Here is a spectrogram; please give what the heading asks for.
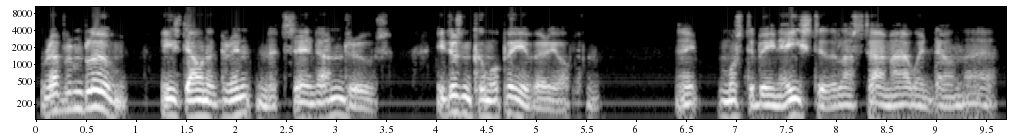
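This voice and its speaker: Man voicing a gentle old lady ghost, softly fretting. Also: on the low side, unhurried, creaky, no room sound, highs cut off. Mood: gentle, worried. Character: gentle old lady's ghost, fretting over her animals.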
